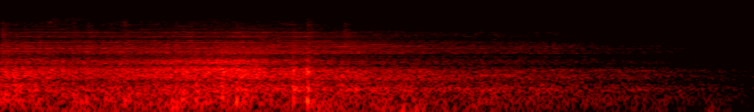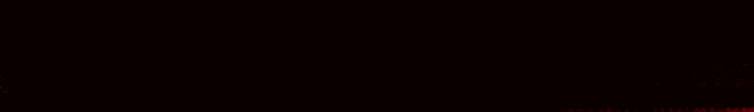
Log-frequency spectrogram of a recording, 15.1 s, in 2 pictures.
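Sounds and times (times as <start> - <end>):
train wheel clacks: 0.0 - 5.4
freight train rumbling: 0.0 - 7.8.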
